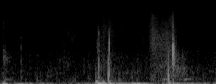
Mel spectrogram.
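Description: Soft knocks and shuffling from a person moving close to the camera and handling it, with a double knock about a second in and another shortly before the end.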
